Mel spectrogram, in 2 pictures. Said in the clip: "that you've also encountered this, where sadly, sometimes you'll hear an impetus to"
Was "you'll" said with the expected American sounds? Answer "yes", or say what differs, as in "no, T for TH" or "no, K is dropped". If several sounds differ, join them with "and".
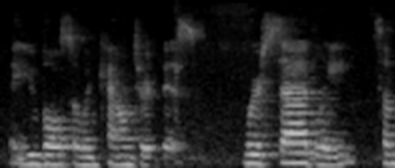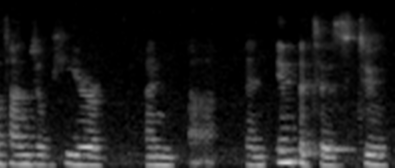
yes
